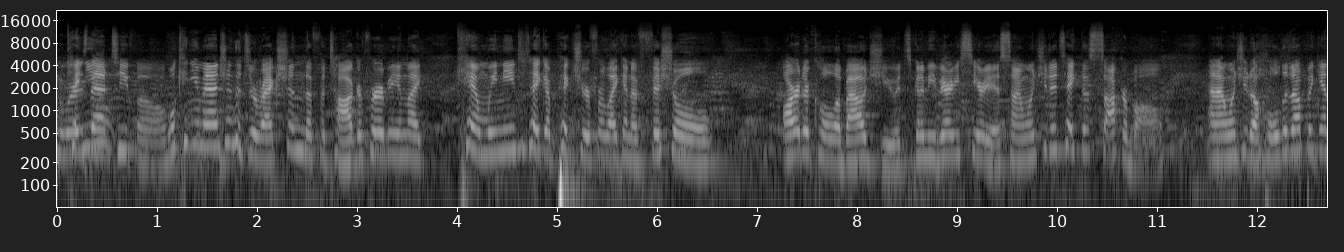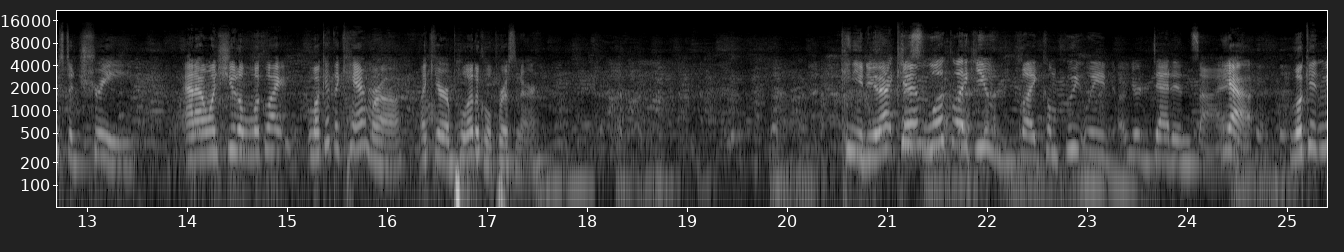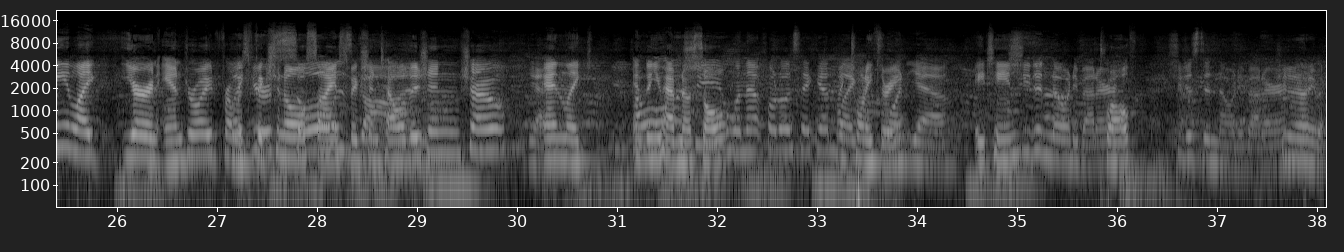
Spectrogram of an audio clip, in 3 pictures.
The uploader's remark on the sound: A special episode recorded the night before the NWSL championship, live at Kells!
